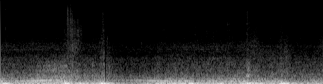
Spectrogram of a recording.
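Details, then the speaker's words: 2003 Jaguar S-Type R supercharged V8, back after coolant hose leak repair, supercharger rebuild and 10% smaller pulley, warm and driving: exhaust valve opened gives much deeper burbling rumble rising and falling with throttle blips; normal throaty note. "that's the exhaust note much much deeper"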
